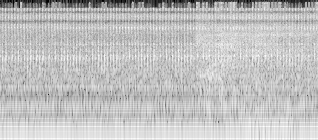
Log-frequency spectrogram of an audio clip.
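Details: Ford Transit Connect diesel after early timing belt failure repair, just fired up after reassembly; steady idle with an even low clatter, no knocks or misses, healthy and settled.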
